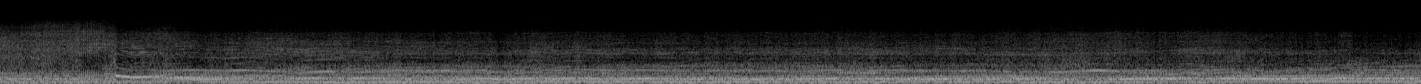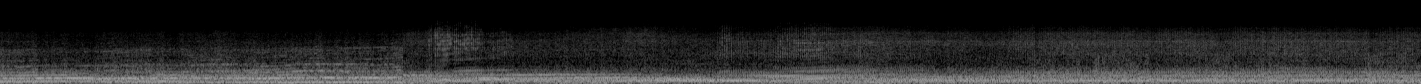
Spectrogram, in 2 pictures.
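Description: Motorcycle engine running under way, its note rising and falling with throttle and gear changes, over a steady rush of noise.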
